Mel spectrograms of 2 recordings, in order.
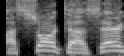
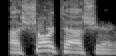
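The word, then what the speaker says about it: עשר תעשר: If you take that little almost imperceptible dot and you move it over to the right side of the shin, now it's pronounced shin instead of sin. Instead of asser tasser, you now say asher tasser, which means you shall become wealthy.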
